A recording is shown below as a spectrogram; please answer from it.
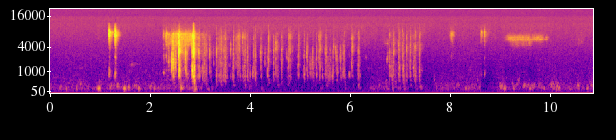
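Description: Faint typing on a computer keyboard: a few keystrokes about a second in, a quick louder flurry around two and a half seconds, then scattered lighter taps and another short run a little past the middle.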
